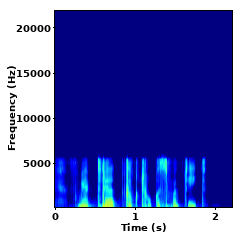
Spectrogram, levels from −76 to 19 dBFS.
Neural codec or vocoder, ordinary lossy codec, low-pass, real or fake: codec, 16 kHz, about 1 kbps, DyCAST, with the encoder's durations; AAC, 32 kbps; 5.4 kHz; fake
